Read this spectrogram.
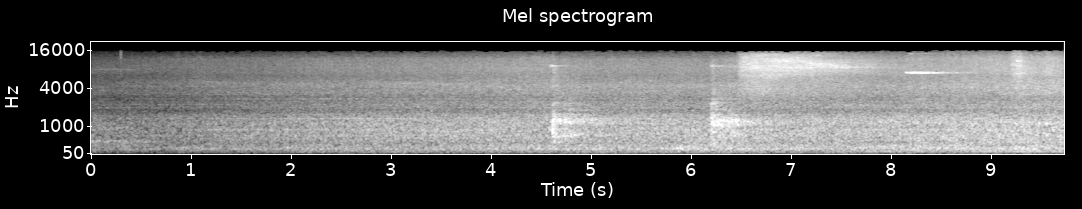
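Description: A second bus engine rumbles, growing louder as the bus approaches.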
